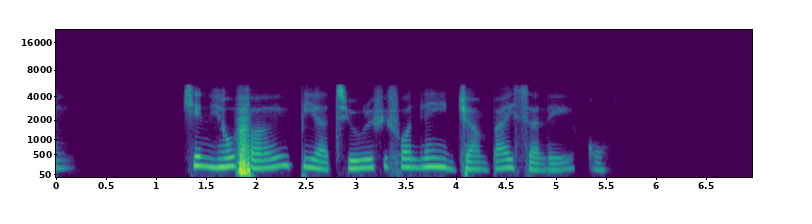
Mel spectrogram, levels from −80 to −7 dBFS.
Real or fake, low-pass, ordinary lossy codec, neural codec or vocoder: fake; 5.4 kHz; Opus, 64 kbps; codec, 16 kHz, about 1 kbps, DyCAST, with the encoder's durations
